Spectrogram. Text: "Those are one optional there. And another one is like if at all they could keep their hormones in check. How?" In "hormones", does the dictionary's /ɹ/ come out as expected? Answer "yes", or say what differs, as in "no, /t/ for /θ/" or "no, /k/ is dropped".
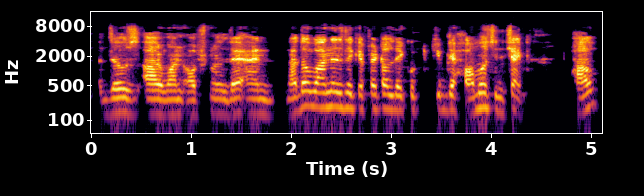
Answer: no, /l/ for /ɹ/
